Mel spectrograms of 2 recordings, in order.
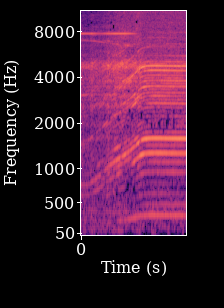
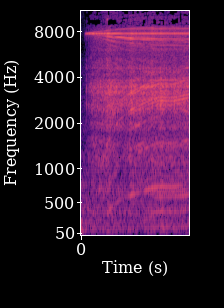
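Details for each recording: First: E-flite UMX J-3 Cub electric plane after replacing the prop with a factory prop: clean, steady motor tone rising smoothly to a constant pitch without wobble or buzz; prop spins true and balanced, "night and day" difference. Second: E-flite UMX J-3 Cub electric motor at about 30% throttle with heavy aftermarket propeller, before refitting factory prop: steady high whine with buzzing rattle on top; propeller vibration.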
